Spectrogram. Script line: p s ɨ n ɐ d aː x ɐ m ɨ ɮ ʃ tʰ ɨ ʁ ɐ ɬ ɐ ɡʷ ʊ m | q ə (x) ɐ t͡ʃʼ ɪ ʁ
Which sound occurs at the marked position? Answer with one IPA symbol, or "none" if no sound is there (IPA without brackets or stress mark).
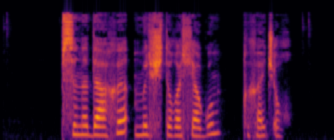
x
